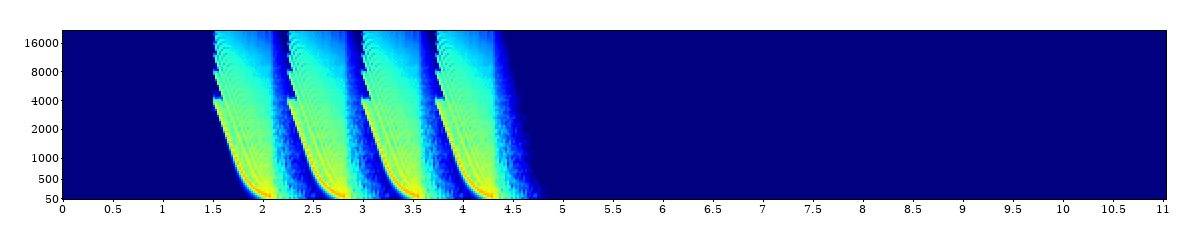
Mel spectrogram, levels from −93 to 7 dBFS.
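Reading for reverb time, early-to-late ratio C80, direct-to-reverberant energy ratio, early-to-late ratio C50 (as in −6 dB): 0.55 s, 17.0 dB, 9.5 dB, 14.0 dB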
